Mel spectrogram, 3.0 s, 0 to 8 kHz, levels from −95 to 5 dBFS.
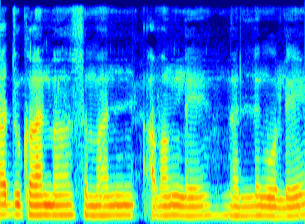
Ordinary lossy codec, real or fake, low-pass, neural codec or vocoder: none; fake; 7.2 kHz; codec, 16 kHz in and 24 kHz out, 2.2 kbps, FireRedTTS-2 codec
